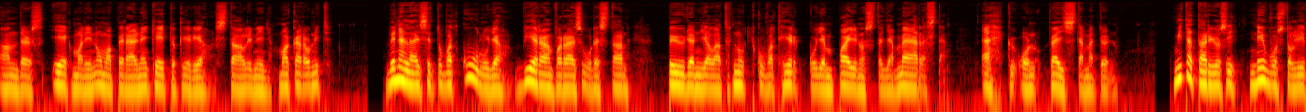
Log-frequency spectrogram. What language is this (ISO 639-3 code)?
fin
